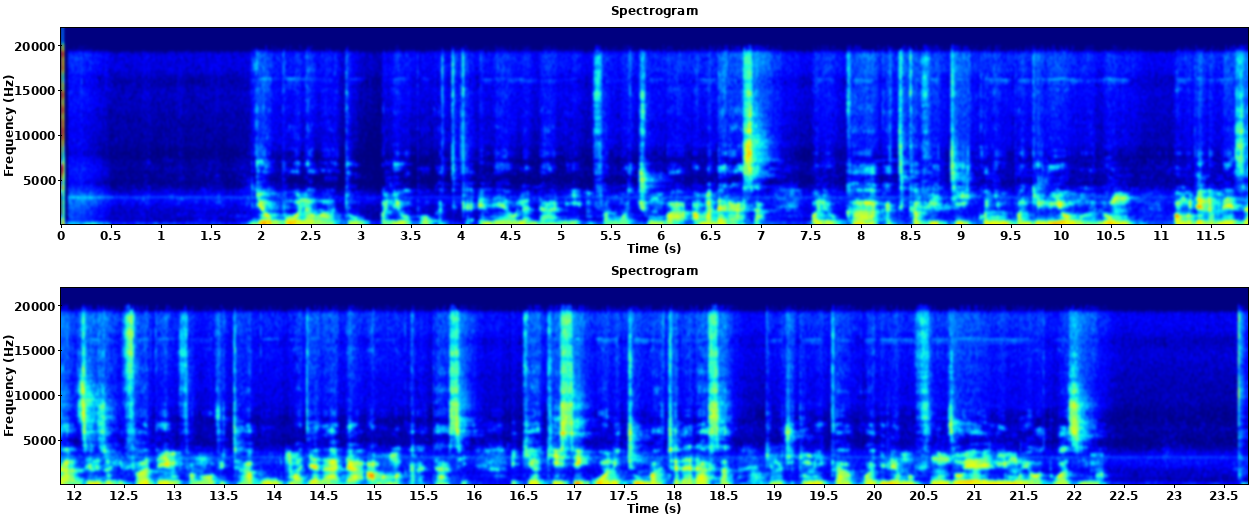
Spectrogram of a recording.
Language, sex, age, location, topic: Swahili, male, 25-35, Dar es Salaam, education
